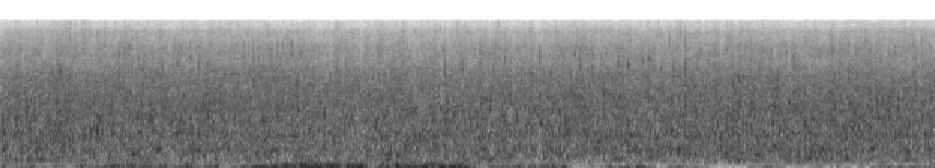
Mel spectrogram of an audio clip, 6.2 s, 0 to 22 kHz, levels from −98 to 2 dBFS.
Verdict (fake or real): fake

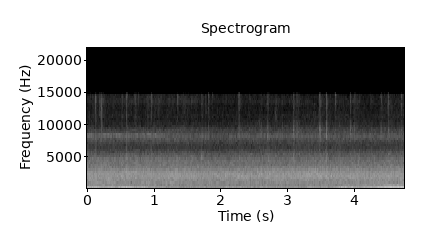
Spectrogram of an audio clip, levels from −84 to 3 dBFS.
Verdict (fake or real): real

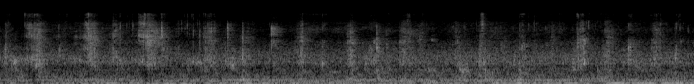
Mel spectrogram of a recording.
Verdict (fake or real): real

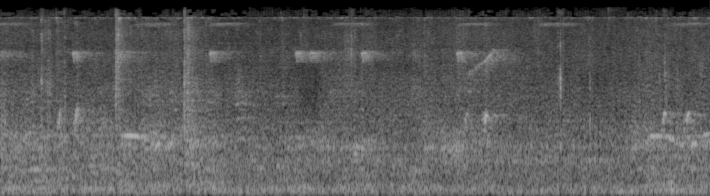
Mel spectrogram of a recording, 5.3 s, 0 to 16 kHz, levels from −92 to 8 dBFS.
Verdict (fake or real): real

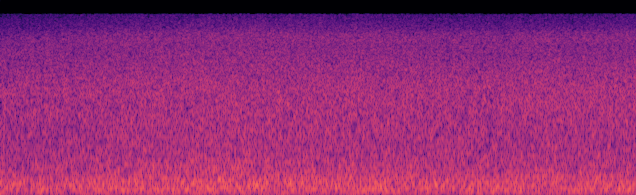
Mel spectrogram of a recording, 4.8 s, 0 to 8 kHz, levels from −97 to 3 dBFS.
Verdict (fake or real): fake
